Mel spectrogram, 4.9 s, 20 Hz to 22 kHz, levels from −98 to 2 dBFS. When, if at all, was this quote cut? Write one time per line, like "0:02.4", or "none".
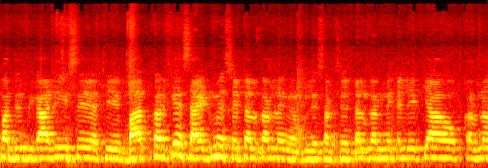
none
